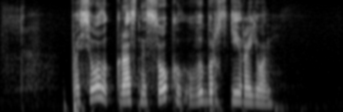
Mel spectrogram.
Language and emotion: Russian, neutral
